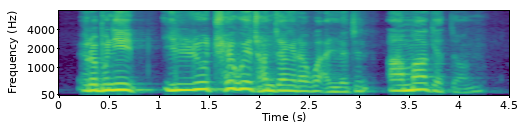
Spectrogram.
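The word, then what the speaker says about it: 하르마게돈: 여러분이 인류 최후의 전쟁이라고 알려진 아마게돈은 원 발음이 하머기돈입니다. 하머기돈은 히브리어고 헬라어로 음역을 하면 아마게돈이에요.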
